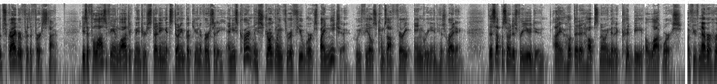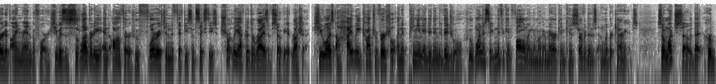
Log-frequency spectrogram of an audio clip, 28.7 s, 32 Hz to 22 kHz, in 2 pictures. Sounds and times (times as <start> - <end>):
Speech: 0.0 - 28.6.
